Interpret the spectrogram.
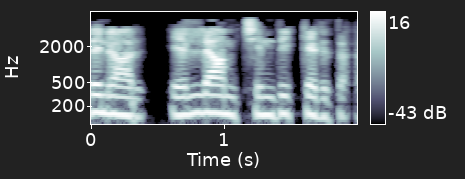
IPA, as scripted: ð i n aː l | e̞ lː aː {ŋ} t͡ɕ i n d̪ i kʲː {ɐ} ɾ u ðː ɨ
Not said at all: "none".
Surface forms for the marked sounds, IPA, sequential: m, ɐ

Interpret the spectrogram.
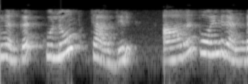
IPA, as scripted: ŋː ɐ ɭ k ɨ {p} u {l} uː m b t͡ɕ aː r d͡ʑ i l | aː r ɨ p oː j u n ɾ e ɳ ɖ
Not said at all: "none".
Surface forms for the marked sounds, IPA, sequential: k, l

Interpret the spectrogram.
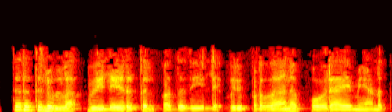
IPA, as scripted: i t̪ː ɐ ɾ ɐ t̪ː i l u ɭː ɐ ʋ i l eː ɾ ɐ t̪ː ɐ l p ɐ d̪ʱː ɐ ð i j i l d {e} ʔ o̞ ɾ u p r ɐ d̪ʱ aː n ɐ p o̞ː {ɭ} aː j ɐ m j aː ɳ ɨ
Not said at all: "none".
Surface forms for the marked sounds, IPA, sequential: e, ɾ

